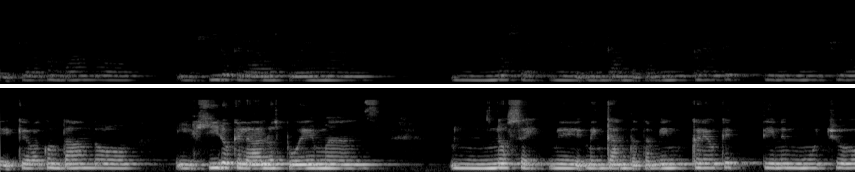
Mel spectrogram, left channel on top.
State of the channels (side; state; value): left; quieter; 24.9 dB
